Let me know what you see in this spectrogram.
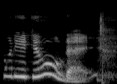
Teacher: which is what do you do all day exactly with that rising intonation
